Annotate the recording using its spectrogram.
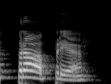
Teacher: o acento recai sobre a penúltima sílaba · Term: paroxítona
